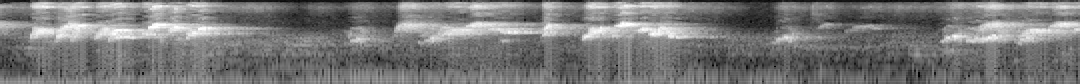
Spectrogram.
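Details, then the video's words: Red-whiskered bulbul giving rapid strings of bubbly, warbled notes in phrases of about a second, pausing between them, against faint low background noise. "Chào mào bộ đẹp lối chơi mãng nhãn"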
